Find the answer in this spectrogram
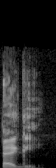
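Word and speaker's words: Eguy: Spells it E-G-U-Y. That's how you pronounce it, Eggy.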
